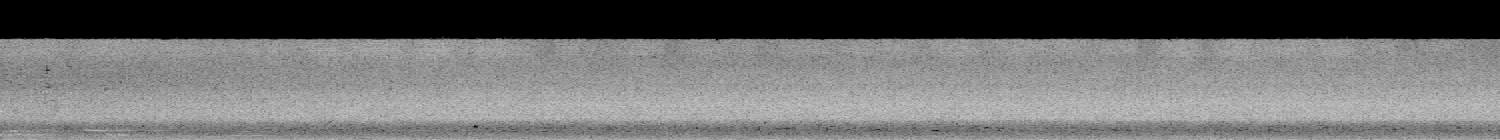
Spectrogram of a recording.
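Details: Midsummer cicada chorus at a school playground, an unbroken shrill, hissing drone held at the same level for the whole stretch, with only a few faint soft tones underneath at the start.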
